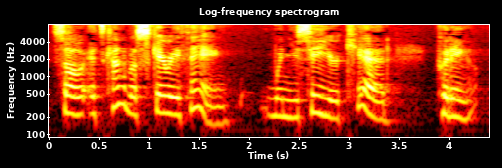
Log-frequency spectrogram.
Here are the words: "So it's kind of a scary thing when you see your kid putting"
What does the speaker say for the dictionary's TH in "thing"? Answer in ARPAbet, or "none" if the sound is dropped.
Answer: TH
